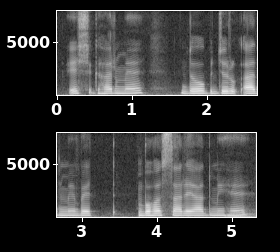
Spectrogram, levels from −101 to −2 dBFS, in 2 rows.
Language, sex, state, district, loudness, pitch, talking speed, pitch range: Hindi, female, Jharkhand, Deoghar, -16 LUFS, 200 Hz, 125 wpm, 195-205 Hz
